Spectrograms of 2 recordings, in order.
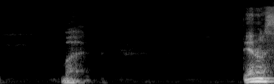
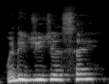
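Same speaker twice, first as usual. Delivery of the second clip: much higher incredulous voice; shocked client; 12 semitones higher than usual. Acted. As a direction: react aghast, pitched way up.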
